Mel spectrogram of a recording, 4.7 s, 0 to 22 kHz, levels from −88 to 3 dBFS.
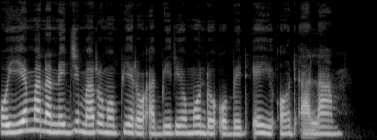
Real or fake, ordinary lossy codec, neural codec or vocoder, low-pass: real; none; none; none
